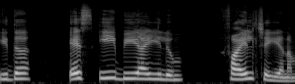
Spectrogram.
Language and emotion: Malayalam, neutral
